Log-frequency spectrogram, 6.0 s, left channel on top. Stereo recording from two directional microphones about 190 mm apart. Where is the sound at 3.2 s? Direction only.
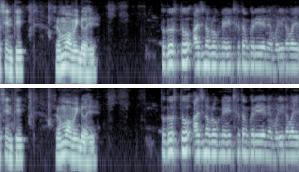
Centre (ahead or behind).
